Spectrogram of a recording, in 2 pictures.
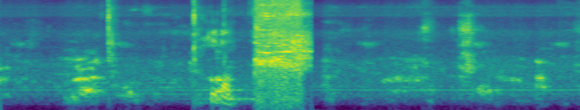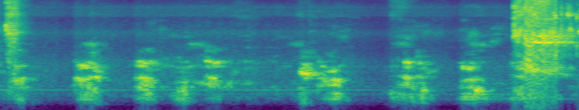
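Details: A pig gives two loud, harsh coughing bursts between soft grunts; the farmer describes the pig's cough as severe and treats by injection in the neck.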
